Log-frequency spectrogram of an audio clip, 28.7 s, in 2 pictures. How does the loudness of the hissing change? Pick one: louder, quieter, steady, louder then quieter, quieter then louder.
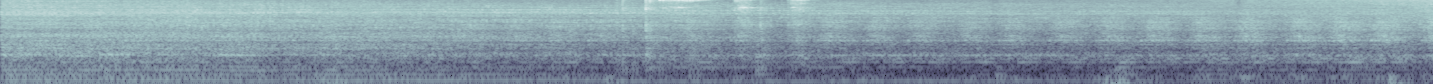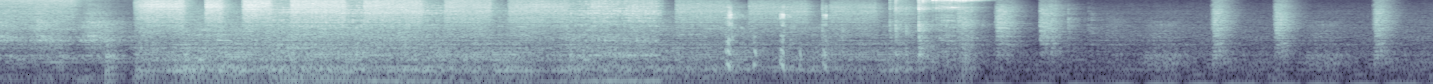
louder then quieter.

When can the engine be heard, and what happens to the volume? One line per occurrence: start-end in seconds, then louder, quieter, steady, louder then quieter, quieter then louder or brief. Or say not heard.
0.0-14.2 quieter
16.9-21.0 quieter then louder.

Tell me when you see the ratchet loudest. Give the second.
24 s.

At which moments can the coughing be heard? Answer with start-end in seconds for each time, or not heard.
21.6-22.8.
